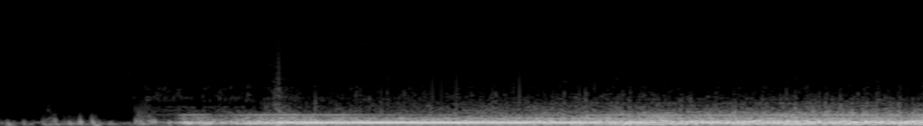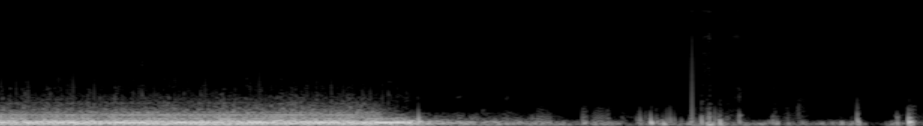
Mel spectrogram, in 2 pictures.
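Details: Washing machine after repair: about seven seconds of smooth, steady low hum that spins up and stops cleanly, no knocking or grinding from the drive.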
